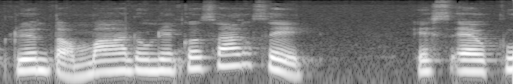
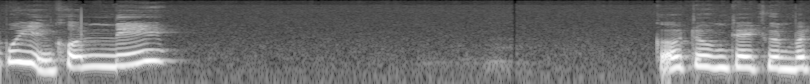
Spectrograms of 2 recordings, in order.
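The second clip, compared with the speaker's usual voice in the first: shrill accusation; 5 semitones higher than usual. Acted. Fiancée accusing rival publicly.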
